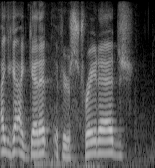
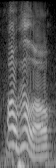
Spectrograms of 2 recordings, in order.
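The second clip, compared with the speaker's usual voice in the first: surprised; 8 semitones higher, 5 dB louder than usual. Real, not acted. Spots loot suddenly.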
